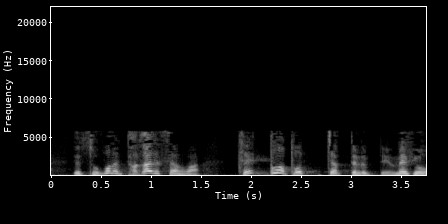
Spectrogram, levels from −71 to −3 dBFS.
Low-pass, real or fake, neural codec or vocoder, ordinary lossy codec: 7.2 kHz; fake; codec, 16 kHz, 0.5 kbps, X-Codec, HuBERT features, trained on balanced general audio; MP3, 24 kbps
